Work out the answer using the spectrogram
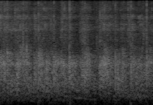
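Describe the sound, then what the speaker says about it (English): An indoor audience at a launch event for a doctor-patient network claps steadily, dense and sustained applause throughout with no break. "Once again, can we have a huge round of applause, please?"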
